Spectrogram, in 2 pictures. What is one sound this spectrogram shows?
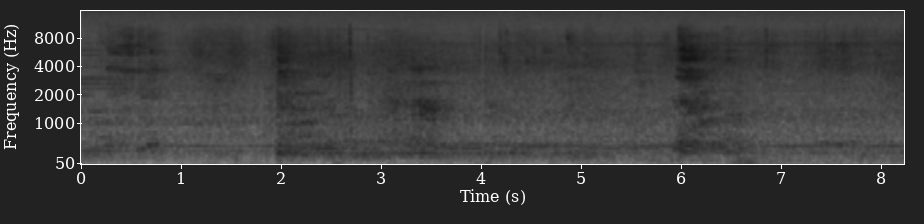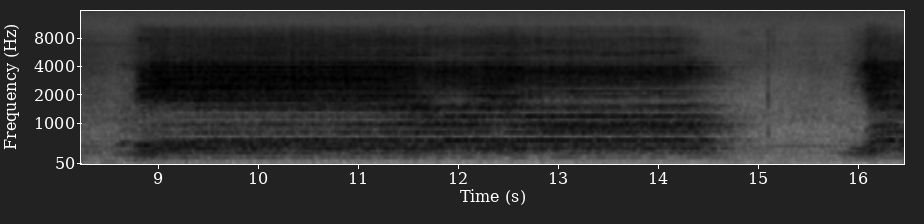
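A large mixed choir sings together, softly at first and then swelling loudly in an echoing hall.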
